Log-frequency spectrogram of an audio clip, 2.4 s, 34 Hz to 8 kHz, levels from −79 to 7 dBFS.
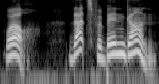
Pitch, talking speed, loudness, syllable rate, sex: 215 Hz, 125 wpm, -14 LUFS, 2.7 syllables/s, female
